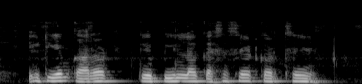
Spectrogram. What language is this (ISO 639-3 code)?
hne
